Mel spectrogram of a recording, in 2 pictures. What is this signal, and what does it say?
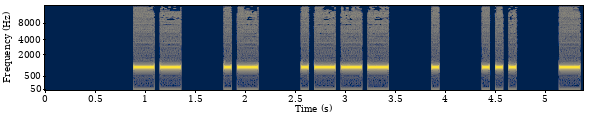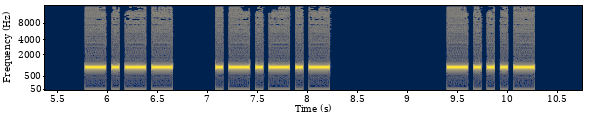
Morse code, heard as a keyed tone, about 18 wpm, spaced as for 12 wpm, 1000 Hz. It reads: MAJESTY. <BT>
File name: qotdfiles / 12wpm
